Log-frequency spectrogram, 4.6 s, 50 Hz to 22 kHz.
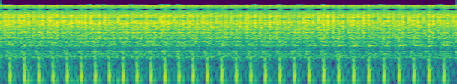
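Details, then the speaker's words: Restored J.A.P. Model 5 single-cylinder stationary engine, cold start on choke after weeks unused, fired first pull: even chuffing at six or seven beats a second, steady firing, no nasty knocks while warming up. "So I'll just let it warm up for a minute. So you can hear, no nasty knocks."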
